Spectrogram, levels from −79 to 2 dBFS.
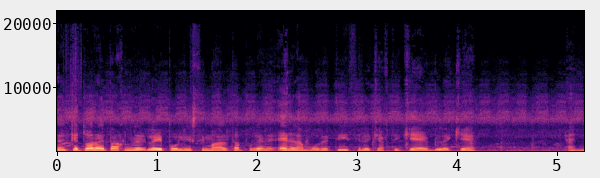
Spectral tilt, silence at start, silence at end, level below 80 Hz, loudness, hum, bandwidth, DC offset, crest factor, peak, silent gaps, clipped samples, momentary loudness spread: -6 dB/octave; 0 s; 0 s; -44 dBFS; -20 LUFS; none; 19.5 kHz; under 0.1%; 16 dB; -4 dBFS; none; under 0.1%; 20 LU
